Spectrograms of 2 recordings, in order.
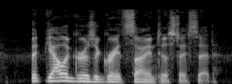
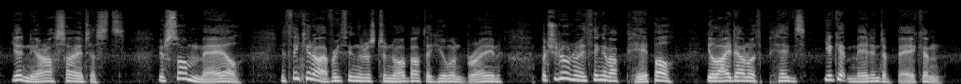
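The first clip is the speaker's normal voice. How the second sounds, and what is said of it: Strong Irish accent, angry. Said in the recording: “Her Irish accent got stronger when she was angry.”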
